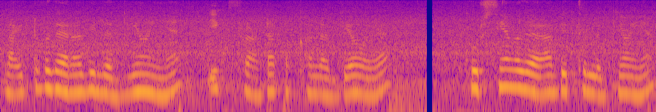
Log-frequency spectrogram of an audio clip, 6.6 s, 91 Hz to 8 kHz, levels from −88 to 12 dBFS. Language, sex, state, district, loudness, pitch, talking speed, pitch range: Punjabi, female, Punjab, Pathankot, -17 LUFS, 205 Hz, 145 wpm, 195-220 Hz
